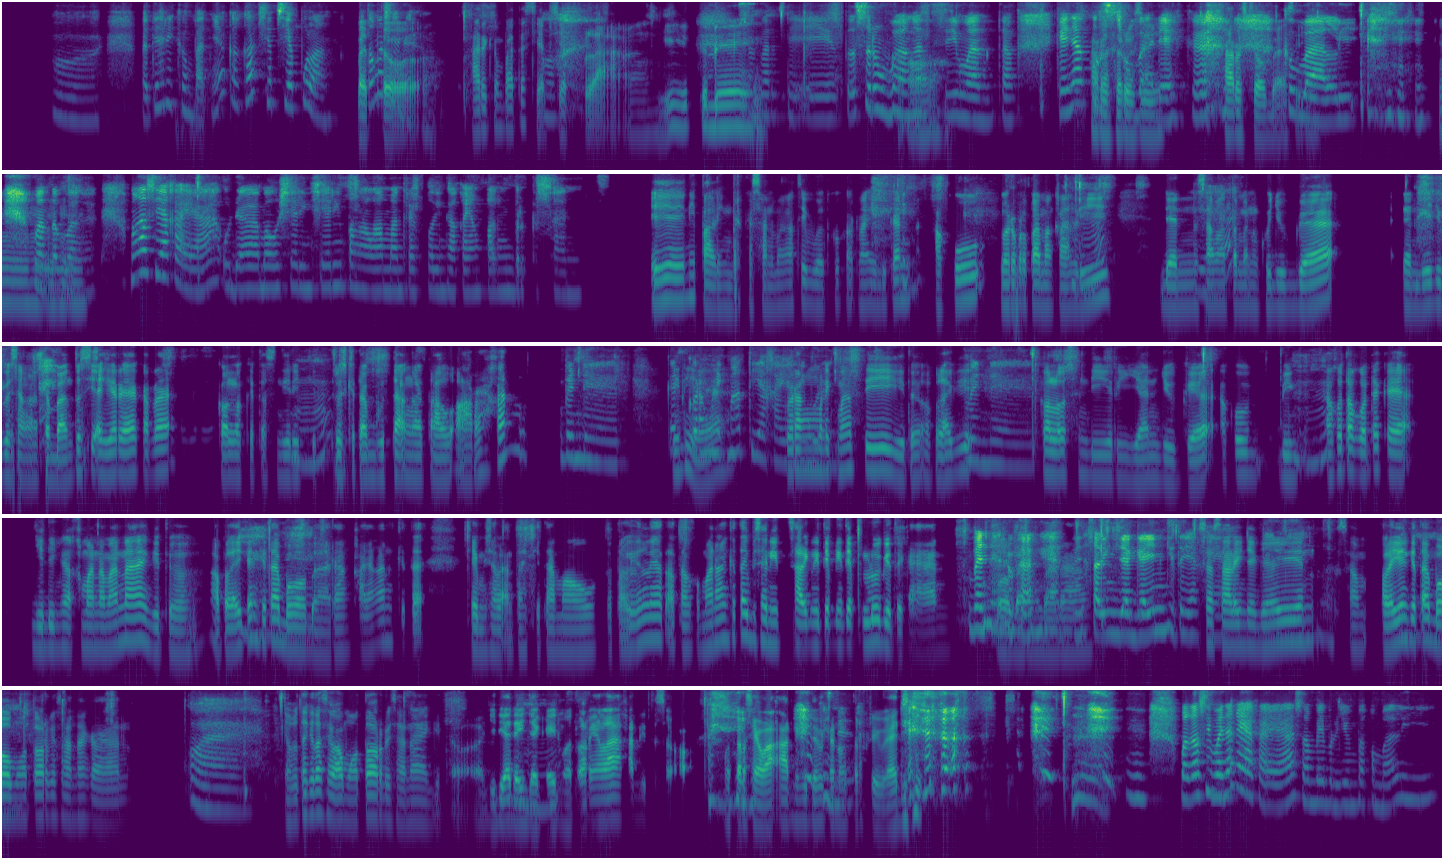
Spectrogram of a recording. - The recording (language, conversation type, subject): Indonesian, podcast, Apa salah satu pengalaman perjalanan paling berkesan yang pernah kamu alami?
- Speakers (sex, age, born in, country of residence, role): female, 20-24, Indonesia, Indonesia, host; male, 25-29, Indonesia, Indonesia, guest
- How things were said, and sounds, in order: background speech; tapping; other background noise; laughing while speaking: "ke"; chuckle; in English: "sharing-sharing"; in English: "travelling"; chuckle; "terbantu" said as "tembantu"; chuckle; laughing while speaking: "banget"; chuckle; laughing while speaking: "pribadi"; laugh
